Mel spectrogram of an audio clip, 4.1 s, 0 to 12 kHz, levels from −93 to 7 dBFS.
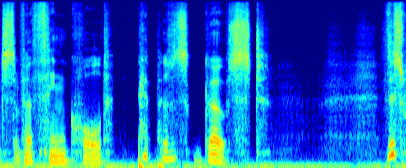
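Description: No technical faults can be heard in this recording.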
